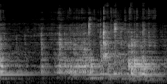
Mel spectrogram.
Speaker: Well, if anyone else out there has a 2023 Honda Pilot and it's making a terrible screeching noise, you most likely picked up a rock in between this metal bracket and this disc here. And you can hear that rock in here.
